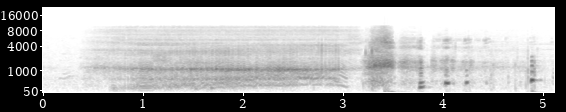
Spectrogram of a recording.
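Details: A sleeping person gives one long, loud, rattling inhaled snore of about three seconds, then brief snorts in a small room, while others complain he won't stop; loud snoring.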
